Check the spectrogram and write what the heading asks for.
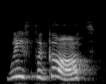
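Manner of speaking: put-on high, loud kids' apology; sheepish boys. Boys apologising to Mom, high guilty kid voices. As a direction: squeak out a guilty sorry. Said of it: "said the boys".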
